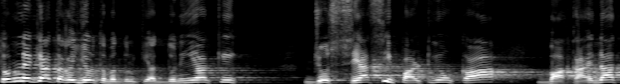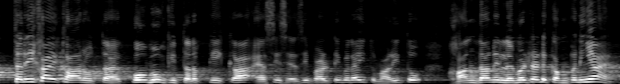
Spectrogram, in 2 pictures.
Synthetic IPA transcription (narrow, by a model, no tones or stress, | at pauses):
t̪ʊmnekjaːt̪ɐɣəjːʊɾt̪ɐbəd̪ːʊlkijad̪ʊnijaki | d͡ʒoːsijaːsipaːɾʈijõkabaːqaːɪd̪at̪ɐɾiːqaekaːɾɦoːt̪aɦɛqɔːmõkit̪ɐɾəqːikaʔɛːsisijaːsipaːɾʈibɐnaːit̪ʊmaːɾit̪o | xaːnd̪aːnelɪmɪʈeɖkɐ̃mpənijãɦɛː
